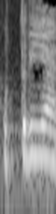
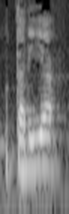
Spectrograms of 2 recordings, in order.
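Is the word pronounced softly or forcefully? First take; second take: forcefully; softly. First: The word is pronounced with force and weight. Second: The word is pronounced softly and lightly. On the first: The speaker calls it wrong. "उतरिया नहीं कहना" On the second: The speaker calls it right. "उतरिया पोला ही बोलना"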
